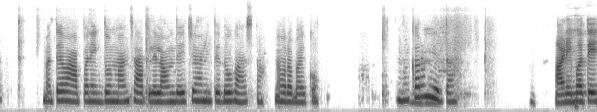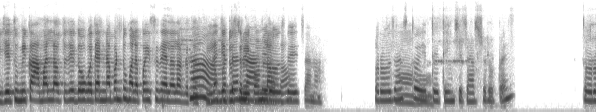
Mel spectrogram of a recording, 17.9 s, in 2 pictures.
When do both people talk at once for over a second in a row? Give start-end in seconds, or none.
11.8-13.3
